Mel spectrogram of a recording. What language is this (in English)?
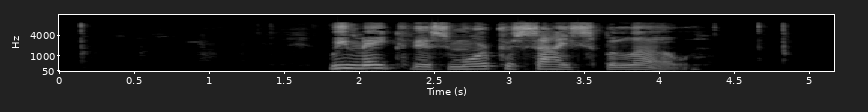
English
